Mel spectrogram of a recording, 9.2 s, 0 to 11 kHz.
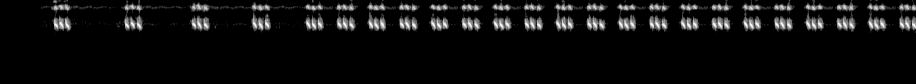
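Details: A cricket chirps in bright, high-pitched bursts, each a quick trill of a few pulses, used as clear songbird training audio with 1–3 minute pauses; the chirps start slowly with long gaps, then settle into a fast, even pattern of about three per second.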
